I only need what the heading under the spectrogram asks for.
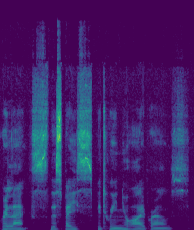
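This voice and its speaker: With a low voice and no echo, a man narrates a guided meditation calmly and soothingly, taking his time and leaving long pauses between phrases.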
